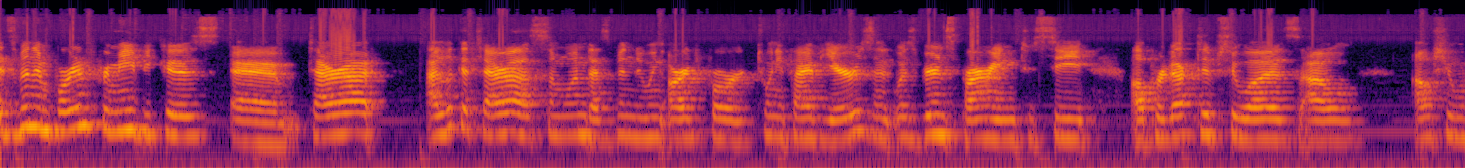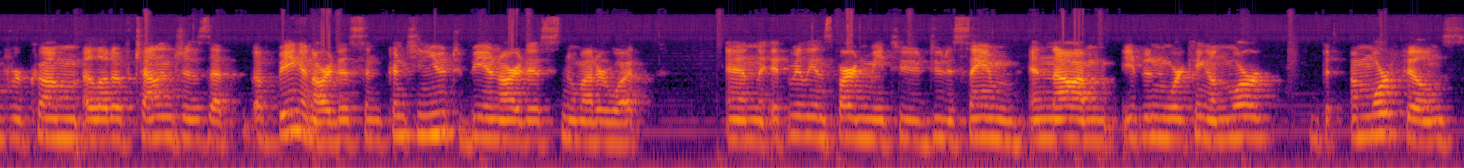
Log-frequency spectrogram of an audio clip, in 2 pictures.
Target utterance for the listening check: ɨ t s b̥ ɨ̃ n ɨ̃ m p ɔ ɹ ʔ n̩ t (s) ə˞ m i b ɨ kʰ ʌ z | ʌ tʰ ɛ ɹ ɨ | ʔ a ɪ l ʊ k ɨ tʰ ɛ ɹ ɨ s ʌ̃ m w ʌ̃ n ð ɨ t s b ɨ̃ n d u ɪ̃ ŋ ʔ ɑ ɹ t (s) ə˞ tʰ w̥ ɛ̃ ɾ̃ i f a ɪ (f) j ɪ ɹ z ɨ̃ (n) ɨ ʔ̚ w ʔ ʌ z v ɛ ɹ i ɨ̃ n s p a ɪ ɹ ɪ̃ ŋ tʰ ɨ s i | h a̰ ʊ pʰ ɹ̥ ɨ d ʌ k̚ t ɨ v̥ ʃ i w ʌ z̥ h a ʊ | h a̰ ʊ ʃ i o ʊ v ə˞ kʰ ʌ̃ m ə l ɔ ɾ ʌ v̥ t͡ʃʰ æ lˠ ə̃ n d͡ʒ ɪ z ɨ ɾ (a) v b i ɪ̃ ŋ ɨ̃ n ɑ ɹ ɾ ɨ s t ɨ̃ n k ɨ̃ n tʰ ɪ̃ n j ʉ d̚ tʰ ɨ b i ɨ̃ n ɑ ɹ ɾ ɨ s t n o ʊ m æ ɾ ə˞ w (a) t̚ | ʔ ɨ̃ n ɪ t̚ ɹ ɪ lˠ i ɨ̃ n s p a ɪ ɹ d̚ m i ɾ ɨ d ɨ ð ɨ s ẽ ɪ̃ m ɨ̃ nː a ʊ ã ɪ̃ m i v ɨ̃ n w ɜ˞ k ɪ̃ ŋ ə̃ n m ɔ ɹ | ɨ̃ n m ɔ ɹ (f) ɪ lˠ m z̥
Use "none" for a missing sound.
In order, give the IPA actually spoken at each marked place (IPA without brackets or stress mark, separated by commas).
f, f, v, n, ʌ, ʌ, f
